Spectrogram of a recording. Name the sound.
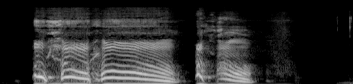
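sneeze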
